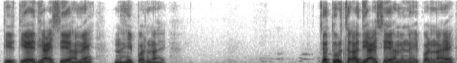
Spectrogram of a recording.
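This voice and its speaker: A man's voice: high-pitched, a bit bright, no room sound. A man teaching a class, walking students methodically through a syllabus and repeating key points. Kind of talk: syllabus walkthrough lesson.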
